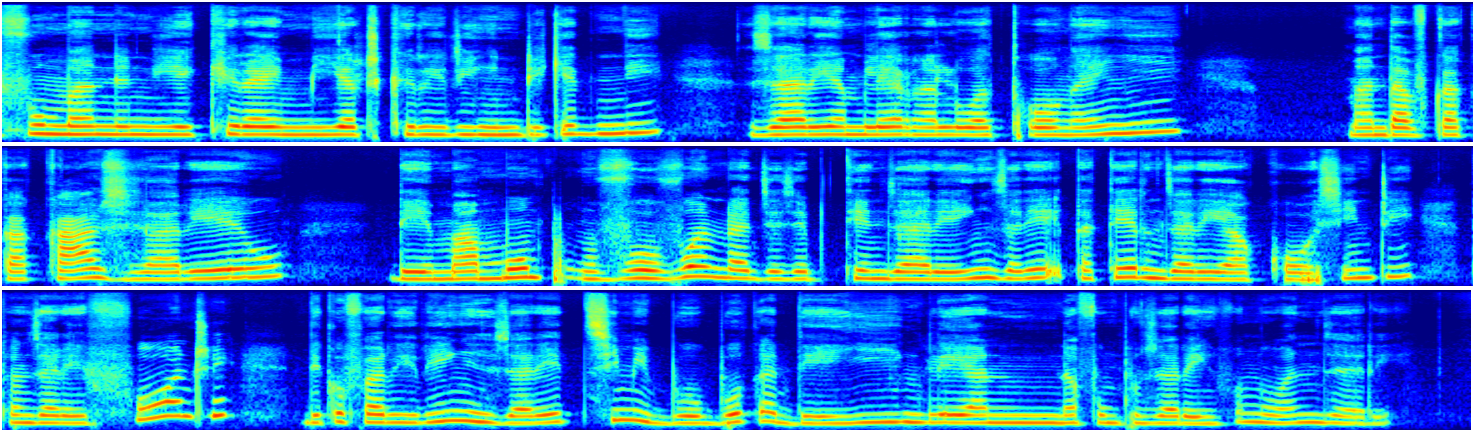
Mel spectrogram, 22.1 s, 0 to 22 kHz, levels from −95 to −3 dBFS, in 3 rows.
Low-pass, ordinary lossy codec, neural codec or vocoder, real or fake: none; none; vocoder, 44.1 kHz, 128 mel bands, Pupu-Vocoder; fake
